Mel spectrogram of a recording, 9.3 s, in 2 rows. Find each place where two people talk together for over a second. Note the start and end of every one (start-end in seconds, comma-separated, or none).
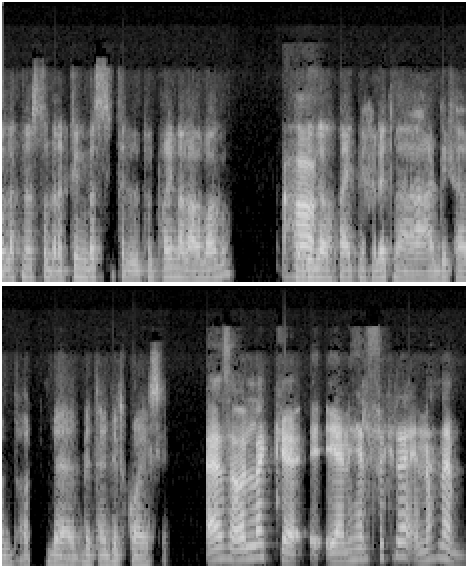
none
